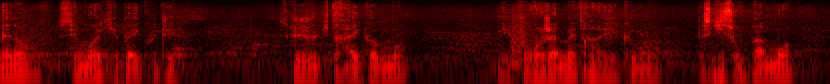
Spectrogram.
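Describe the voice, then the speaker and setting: With noticeable noise behind him, a man with a very deep, low pitch talks very fast in a monotone, flat delivery, his loudness swinging widely and his speech marked by long, frequent pauses. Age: 40s. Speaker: chef and restaurant owner. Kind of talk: interview answer.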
